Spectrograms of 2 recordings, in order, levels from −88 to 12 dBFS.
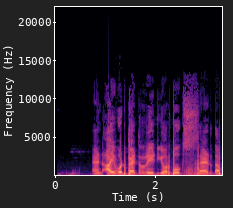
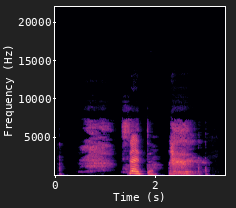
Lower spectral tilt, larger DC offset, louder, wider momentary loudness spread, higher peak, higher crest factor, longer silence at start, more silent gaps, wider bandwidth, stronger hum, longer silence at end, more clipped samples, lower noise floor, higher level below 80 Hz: first, -5 dB/octave vs -2.5 dB/octave; neither; first, -15 LUFS vs -21 LUFS; second, 10 LU vs 20 LU; about the same, 0 dBFS vs -2 dBFS; second, 16 dB vs 22 dB; first, 0.35 s vs 0.05 s; neither; first, 13 kHz vs 9.4 kHz; neither; second, 0 s vs 0.4 s; neither; second, -45 dBFS vs -51 dBFS; first, -44 dBFS vs -74 dBFS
